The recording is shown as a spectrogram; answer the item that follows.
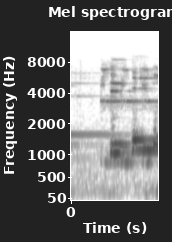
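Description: Phone ringtone going off in a church, a short bright electronic melody of a few quick rising tones, fairly loud and heard alone.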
